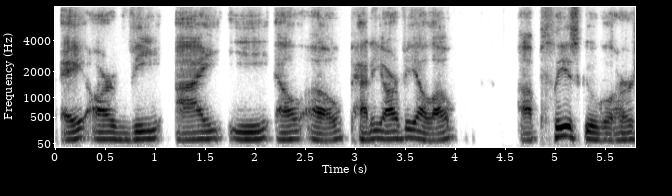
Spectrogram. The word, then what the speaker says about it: Arvielo: It's spelled A-R-V-I-E-L-O, Patty Arvielo.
